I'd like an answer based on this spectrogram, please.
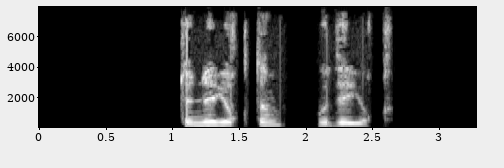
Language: Bashkir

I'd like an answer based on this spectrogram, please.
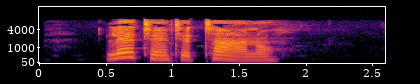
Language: Ganda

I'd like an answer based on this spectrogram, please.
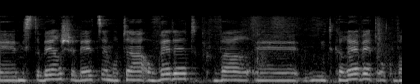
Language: Hebrew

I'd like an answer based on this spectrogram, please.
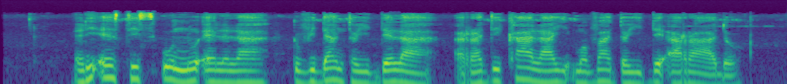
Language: Esperanto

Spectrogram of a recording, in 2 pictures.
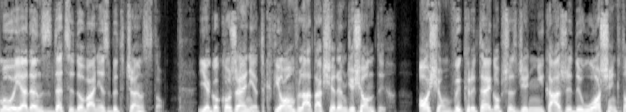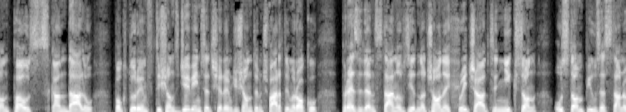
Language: Polish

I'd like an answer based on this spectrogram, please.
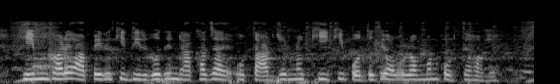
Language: Bangla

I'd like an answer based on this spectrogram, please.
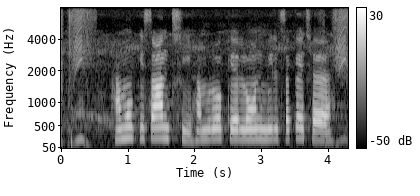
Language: Maithili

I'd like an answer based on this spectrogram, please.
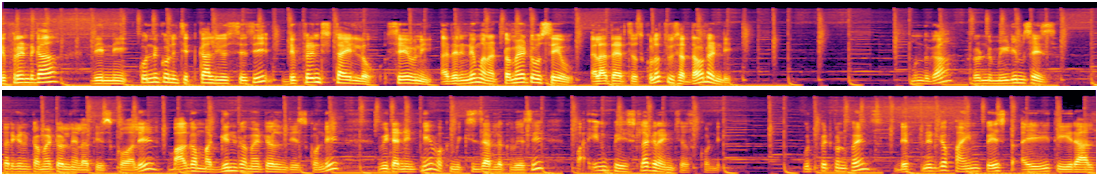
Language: Hindi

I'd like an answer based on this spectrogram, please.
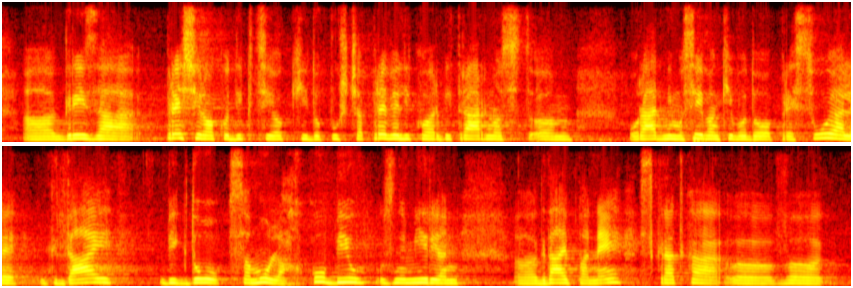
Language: Slovenian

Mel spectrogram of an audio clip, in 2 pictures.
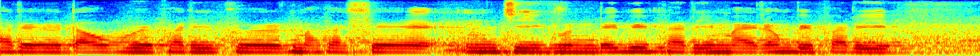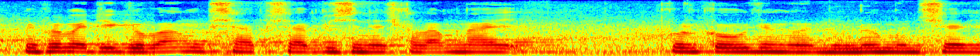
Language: Bodo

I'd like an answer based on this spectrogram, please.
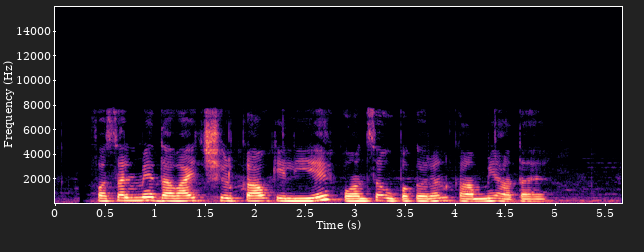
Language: Hindi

